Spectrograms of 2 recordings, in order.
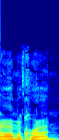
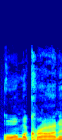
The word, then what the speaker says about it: Omicron: So under no circumstances are you allowed to say Omicron, guys. It has to be a long O. The Greek pronunciation of O is O. So, listeners, you are now no longer allowed to say Omicron. It has to be Omicron.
